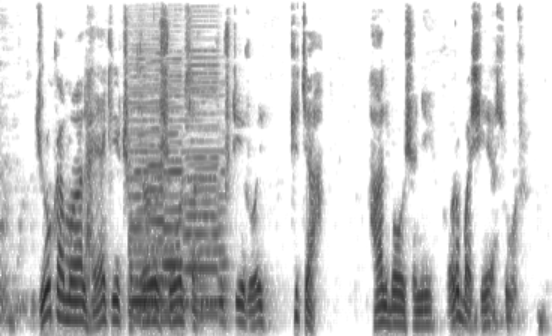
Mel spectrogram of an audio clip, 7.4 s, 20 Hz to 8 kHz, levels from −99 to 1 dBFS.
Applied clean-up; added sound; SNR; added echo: classical method log-MMSE.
